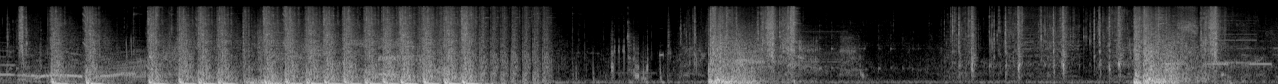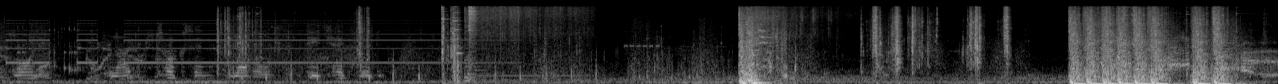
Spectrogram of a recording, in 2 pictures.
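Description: Gunshots fire in quick bursts, ringing off hard walls.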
